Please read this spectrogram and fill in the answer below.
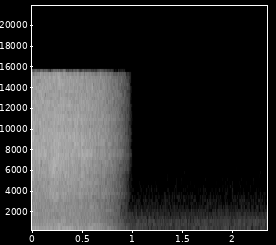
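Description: A steady hiss that cuts off abruptly about a second in, followed by near silence.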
